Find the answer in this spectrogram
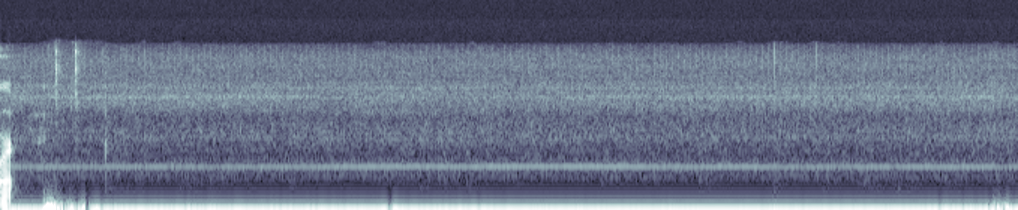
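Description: A computer mouse click about half a second in, with another faint click a few seconds later, over a steady low hum with a thin constant whine.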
